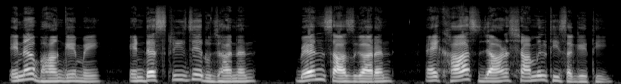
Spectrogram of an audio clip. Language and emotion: Sindhi, neutral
